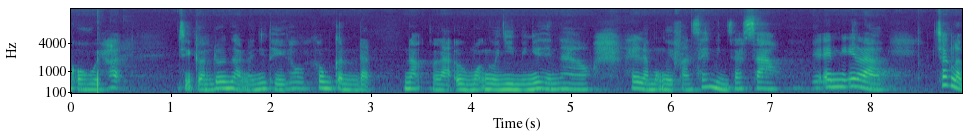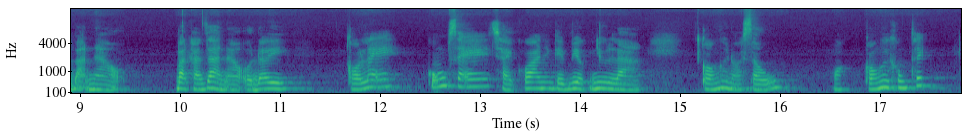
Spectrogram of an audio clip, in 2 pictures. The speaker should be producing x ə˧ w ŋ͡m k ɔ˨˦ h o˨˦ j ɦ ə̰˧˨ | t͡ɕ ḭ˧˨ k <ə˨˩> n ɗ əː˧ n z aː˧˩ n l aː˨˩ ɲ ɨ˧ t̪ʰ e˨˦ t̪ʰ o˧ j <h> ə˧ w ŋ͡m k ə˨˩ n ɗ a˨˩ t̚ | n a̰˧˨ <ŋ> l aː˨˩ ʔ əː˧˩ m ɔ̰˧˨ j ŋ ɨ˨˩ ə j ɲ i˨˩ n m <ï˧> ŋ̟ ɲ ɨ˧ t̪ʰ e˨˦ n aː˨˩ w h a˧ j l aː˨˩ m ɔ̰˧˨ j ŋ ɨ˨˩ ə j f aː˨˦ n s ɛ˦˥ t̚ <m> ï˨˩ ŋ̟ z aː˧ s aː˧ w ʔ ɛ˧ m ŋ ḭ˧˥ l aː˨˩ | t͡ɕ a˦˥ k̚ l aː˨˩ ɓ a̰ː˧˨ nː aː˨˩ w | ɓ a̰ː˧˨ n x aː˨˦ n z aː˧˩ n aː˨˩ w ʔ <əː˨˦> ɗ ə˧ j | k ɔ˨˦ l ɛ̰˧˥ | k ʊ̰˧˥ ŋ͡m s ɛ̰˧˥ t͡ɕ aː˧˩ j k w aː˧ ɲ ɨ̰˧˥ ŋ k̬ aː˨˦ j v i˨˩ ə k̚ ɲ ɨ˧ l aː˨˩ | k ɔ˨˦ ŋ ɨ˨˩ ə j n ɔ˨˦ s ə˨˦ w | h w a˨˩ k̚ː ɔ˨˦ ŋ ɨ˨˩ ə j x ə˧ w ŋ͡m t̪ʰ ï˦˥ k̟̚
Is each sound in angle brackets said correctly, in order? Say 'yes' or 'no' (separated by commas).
yes, no, yes, no, yes, no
